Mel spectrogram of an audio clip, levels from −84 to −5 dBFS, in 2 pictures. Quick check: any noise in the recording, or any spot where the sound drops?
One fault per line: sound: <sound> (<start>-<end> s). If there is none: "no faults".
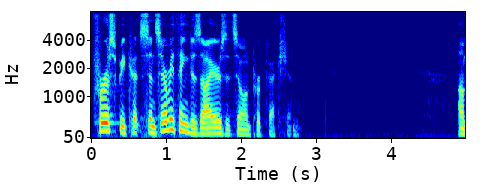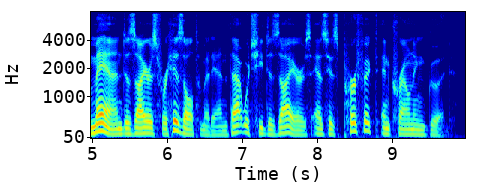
no faults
